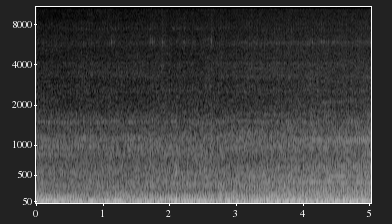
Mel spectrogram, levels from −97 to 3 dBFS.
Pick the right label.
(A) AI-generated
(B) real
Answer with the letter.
A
